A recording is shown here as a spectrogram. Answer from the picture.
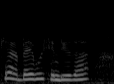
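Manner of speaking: put-on sugary sweet voice, high and soft. Retelling answering his partner on a phone call, in a put-on sweet voice. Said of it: "put on my sweet voice".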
